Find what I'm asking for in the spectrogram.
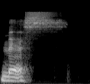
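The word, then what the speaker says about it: Myss: And Carolyn Mize, Miss, I never say her name right, but Carolyn Miss, yeah.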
